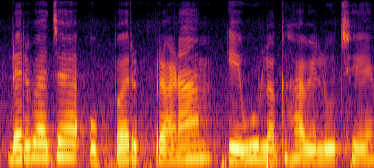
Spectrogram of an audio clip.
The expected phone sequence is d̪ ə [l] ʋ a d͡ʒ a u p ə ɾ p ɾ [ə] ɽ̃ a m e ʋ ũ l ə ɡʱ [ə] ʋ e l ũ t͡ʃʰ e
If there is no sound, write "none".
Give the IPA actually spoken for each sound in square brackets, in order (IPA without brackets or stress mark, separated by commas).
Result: ɾ, ə, a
